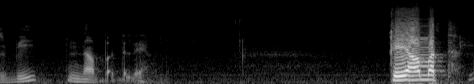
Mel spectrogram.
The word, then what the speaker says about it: قیامت: تلفظ بھی نہ بدلے۔ قیامت اکثر لوگ قاف کے زبر سے پڑھتے ہیں، قاف کا زیر ہے، قیامت، قیامت نہیں ہے، قیامت ہے، جہاں سب نے کھڑے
